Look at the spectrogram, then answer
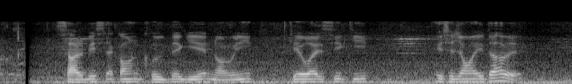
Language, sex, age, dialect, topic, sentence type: Bengali, male, <18, Standard Colloquial, banking, question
